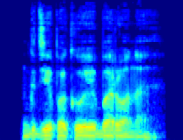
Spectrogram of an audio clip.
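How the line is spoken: Dry inquiry. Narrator (Russian): Сухо поинтересовался

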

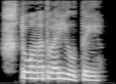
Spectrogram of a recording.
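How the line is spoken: Stern question. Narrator (Russian): строго спросила Аксинья

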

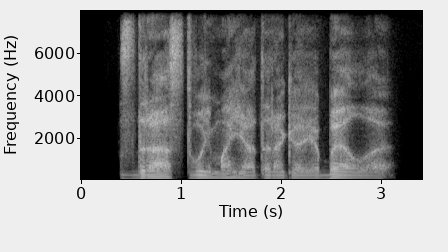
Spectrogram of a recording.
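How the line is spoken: Icy whisper. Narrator (Russian): произнес ледяной шепот

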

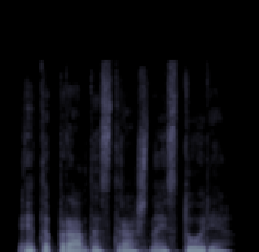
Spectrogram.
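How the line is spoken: Quiet. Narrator (Russian): тихо сказала Кэт

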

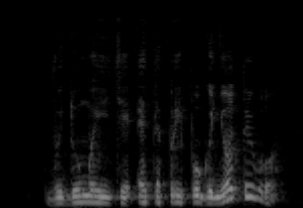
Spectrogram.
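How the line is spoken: Quiet knowing speech. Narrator (Russian): Мегре, который сразу все понял, тихо проговорил

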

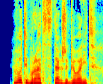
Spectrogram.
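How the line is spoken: Sigh. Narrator (Russian): вздохнула Ирина

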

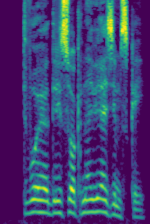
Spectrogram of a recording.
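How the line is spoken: Through gritted teeth. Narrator (Russian): процедил отец Ярославы

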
